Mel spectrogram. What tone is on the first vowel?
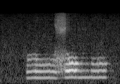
low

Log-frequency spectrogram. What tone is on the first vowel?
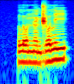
low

